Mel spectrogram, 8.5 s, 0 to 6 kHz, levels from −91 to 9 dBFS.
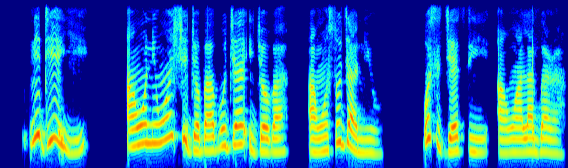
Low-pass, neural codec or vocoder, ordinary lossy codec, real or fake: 5.4 kHz; none; none; real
